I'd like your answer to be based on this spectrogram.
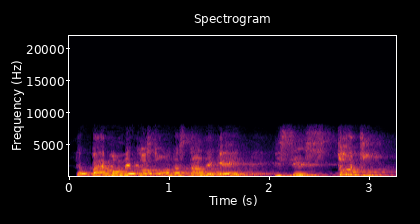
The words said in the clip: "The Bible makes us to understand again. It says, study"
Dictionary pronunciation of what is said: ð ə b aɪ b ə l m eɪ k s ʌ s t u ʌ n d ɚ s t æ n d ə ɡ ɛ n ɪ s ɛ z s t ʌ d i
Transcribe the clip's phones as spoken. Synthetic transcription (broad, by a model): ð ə b aɪ b ə l m eɪ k ʌ s t u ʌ n d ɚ s t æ n d ə ɡ ɛ n ɪ s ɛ s t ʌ d i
